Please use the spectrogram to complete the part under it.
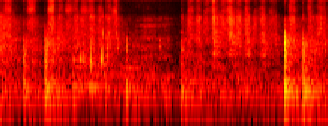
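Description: A pen writes by hand on paper in short scratching strokes that come in bursts with brief pauses, heard up close and fairly quiet. No voices are present.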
